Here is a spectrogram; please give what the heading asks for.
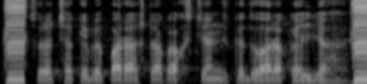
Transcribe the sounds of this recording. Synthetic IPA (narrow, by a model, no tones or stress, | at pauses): sʊɾəkʃʰakebjaːpaːɾːaːʃʈɾakekst͡ʃeːnd͡ʒked̪ʋaːɾakɐɪld͡ʒaːɦɛ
